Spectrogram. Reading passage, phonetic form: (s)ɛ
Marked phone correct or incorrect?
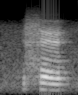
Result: correct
